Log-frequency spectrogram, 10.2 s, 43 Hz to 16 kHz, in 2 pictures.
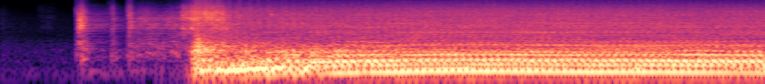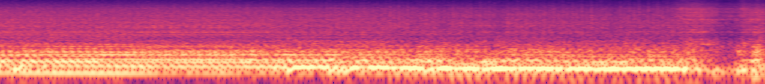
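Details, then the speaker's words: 1951 Chevy 3100 farm truck with a swapped 350 crate V8, timing earlier found off: quick crank, then it catches and settles into a loud, even, open-sounding rumble with steady firing pulses; sounds healthy, normal running. "Damn, that boy sounds good."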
